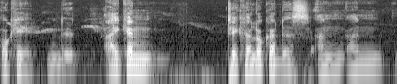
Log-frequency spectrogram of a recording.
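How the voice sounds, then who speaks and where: A man's voice: medium pitch, a little slow, darkish tone. Earnest man hosting a dog podcast. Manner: earnest, opinionated, many restarts. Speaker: podcast host, dog trainer. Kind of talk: casual interview chat.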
